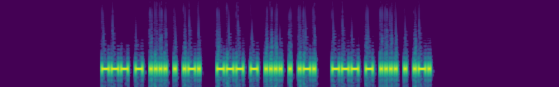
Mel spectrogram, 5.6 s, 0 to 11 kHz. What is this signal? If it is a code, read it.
Morse code, heard as a keyed tone, about 51 wpm, 700 Hz. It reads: OTHER OTHER OTHER
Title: Top 100 Words Repeated 50wpm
